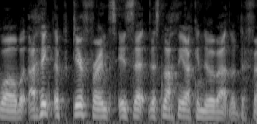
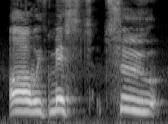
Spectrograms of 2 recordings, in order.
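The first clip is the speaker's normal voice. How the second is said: anguished groan; 7 semitones higher, 7 dB louder, much slower than usual. Real, not acted. Despair after misses.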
